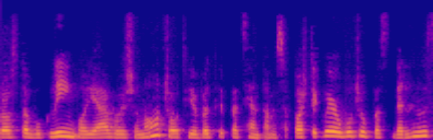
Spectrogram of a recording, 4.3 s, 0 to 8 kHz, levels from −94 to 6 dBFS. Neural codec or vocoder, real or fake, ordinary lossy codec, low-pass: codec, 16 kHz, 0.5 kbps, X-Codec, WavLM features, trained on Multilingual LibriSpeech; fake; MP3, 48 kbps; 7.2 kHz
